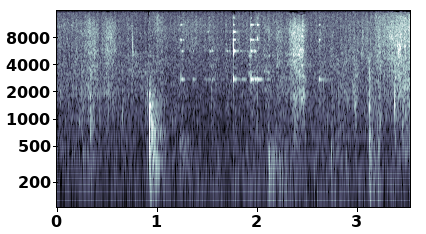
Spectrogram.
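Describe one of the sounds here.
A knife is set down on a wooden table with a knock.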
